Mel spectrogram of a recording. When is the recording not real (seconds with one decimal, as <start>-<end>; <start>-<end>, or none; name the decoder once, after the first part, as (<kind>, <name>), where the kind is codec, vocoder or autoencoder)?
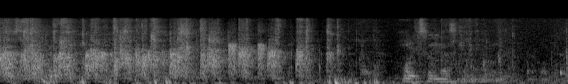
0.0-1.8 (codec, DAC); 2.8-3.9; 4.5-4.9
